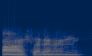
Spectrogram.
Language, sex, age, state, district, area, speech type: Telugu, male, 30-45, Andhra Pradesh, N T Rama Rao, urban, conversation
